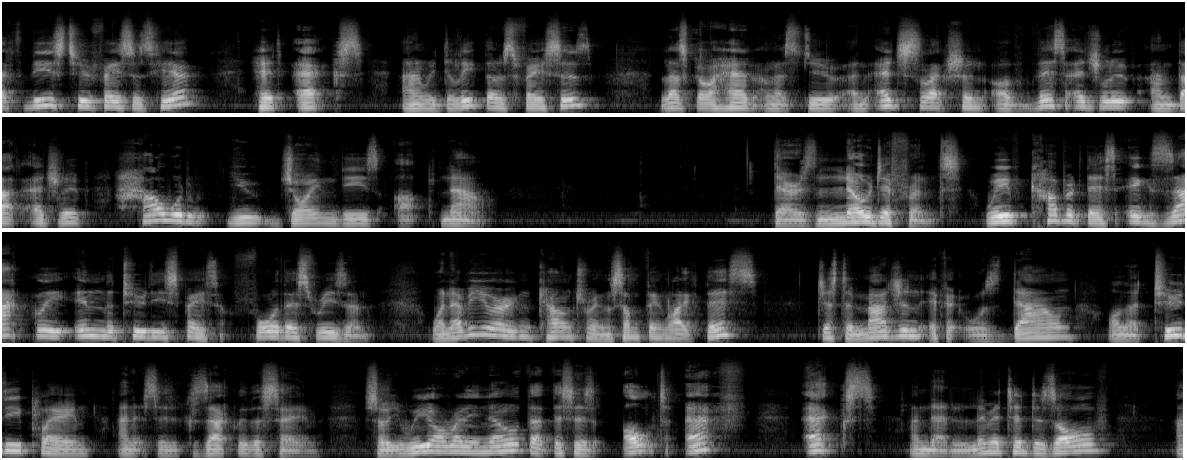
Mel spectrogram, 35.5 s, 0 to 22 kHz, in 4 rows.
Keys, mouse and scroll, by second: 0.8 shift+click, 5.2 2, 7.5 2, 7.6 alt+click, 8.6 alt+s, 8.9 alt+shift+click, 9.8 middle click, 27.5 middle click, 31.4 alt+f, 33.1 x.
